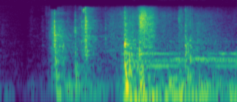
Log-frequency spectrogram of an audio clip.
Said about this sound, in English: She opens the front door to Bonnie.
